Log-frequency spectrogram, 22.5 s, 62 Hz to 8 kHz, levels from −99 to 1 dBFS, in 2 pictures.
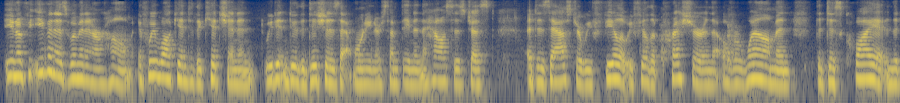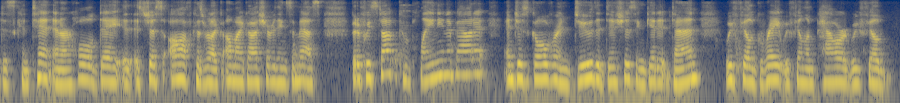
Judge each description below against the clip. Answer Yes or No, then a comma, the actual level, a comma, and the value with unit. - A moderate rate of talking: No, fast, 245 wpm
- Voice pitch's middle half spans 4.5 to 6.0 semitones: No, average, 3.7 semitones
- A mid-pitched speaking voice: Yes, medium, 175 Hz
